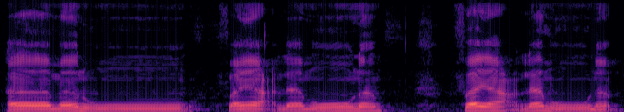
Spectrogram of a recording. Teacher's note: یا کو عین کے ساتھ ملانا، عین میں آواز جاری رہے گی. فیعلمون، مون میں واو مدہ ہے، ایک الف دار میں کھینچیں گے.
